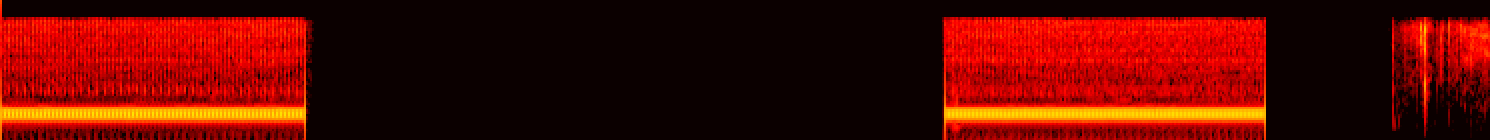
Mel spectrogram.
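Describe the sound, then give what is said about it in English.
Ringback tone of an outgoing telephone call: two long, steady buzzing rings separated by a gap of silence, followed by a faint brief rustle at the end. “hopefully she'll turn her computer down and maybe answer her phone.”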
